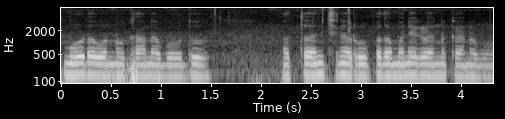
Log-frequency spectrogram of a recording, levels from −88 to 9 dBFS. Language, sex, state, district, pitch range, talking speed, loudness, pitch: Kannada, male, Karnataka, Koppal, 135-140 Hz, 95 wpm, -15 LUFS, 140 Hz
